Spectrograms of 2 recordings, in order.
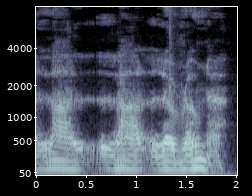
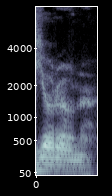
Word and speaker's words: Llorona: Like a La Llorona you hear so much about, but somehow even more offensively white than that pronunciation of that fucking name. It's Llorona, because the double L's.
